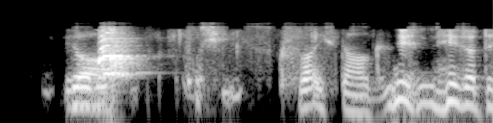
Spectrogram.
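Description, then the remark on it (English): A single loud dog bark rings out, then a man starts talking right after it. “Jesus Christ, dog.”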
